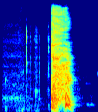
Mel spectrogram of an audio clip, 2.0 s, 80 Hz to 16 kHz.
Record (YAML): cough_length: 2.0 s
cough_amplitude: 28303
cough_signal_mean_std_ratio: 0.34
survey_phase: beta (2021-08-13 to 2022-03-07)
age: 45-64
gender: Male
wearing_mask: 'No'
symptom_none: true
smoker_status: Never smoked
respiratory_condition_asthma: false
respiratory_condition_other: false
recruitment_source: REACT
submission_delay: 2 days
covid_test_result: Negative
covid_test_method: RT-qPCR
influenza_a_test_result: Negative
influenza_b_test_result: Negative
